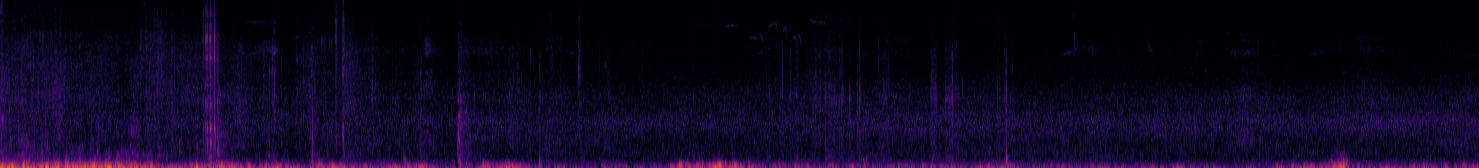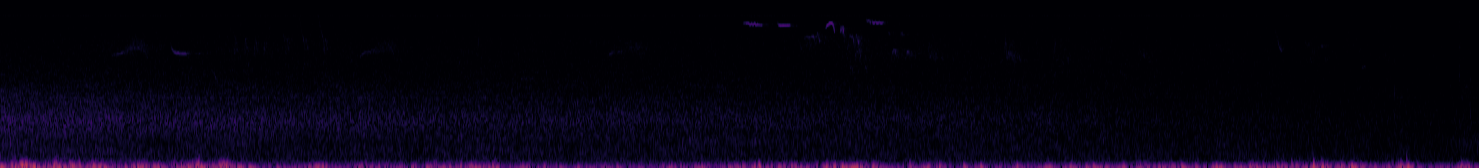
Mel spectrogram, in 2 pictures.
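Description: Wind rushes and buffets loudly past a rider.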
